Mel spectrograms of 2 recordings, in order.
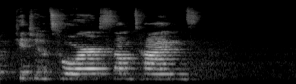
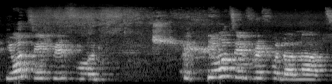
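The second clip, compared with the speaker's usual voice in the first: louder, playful scolding challenge; mock bossy demand; 3 semitones higher, 6 dB louder than usual. Host teasing helper about washing plates, mock bossy. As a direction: press the helper like a pretend boss.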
